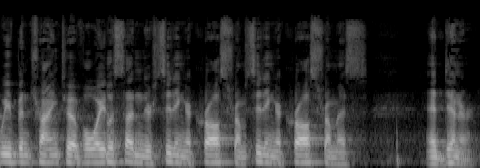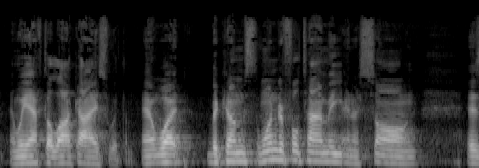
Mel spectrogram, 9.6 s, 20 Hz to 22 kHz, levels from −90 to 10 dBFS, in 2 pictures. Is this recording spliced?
yes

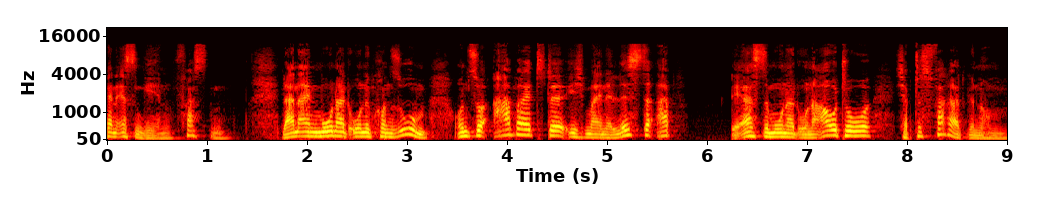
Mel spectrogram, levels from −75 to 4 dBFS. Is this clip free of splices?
yes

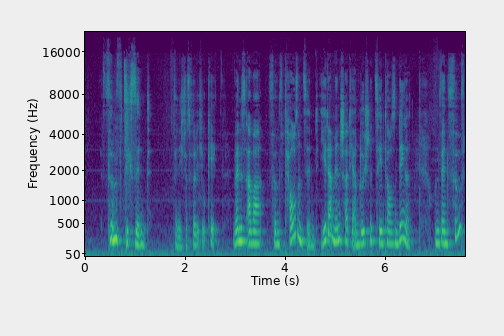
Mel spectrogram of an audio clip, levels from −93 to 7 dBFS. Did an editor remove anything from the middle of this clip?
no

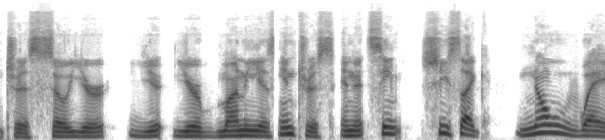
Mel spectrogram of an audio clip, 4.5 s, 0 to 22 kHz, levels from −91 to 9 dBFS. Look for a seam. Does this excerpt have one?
yes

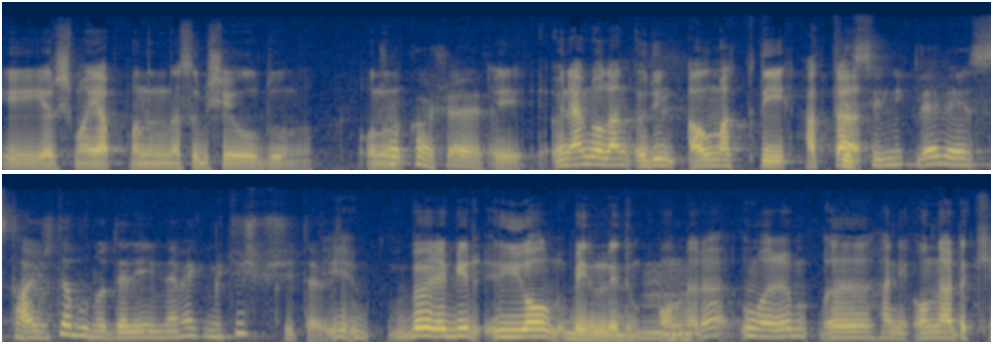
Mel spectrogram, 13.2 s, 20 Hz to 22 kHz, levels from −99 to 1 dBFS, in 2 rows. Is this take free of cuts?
yes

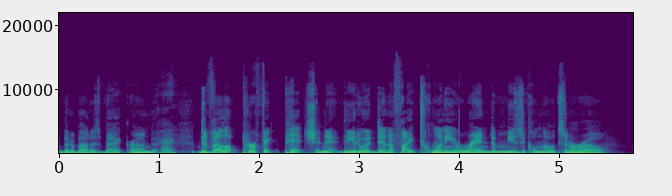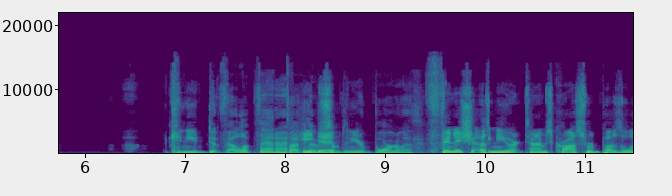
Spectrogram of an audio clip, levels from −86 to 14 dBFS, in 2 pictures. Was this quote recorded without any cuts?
no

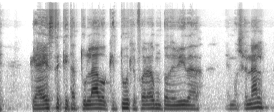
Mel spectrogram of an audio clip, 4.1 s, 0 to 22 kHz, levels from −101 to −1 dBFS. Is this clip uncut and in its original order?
no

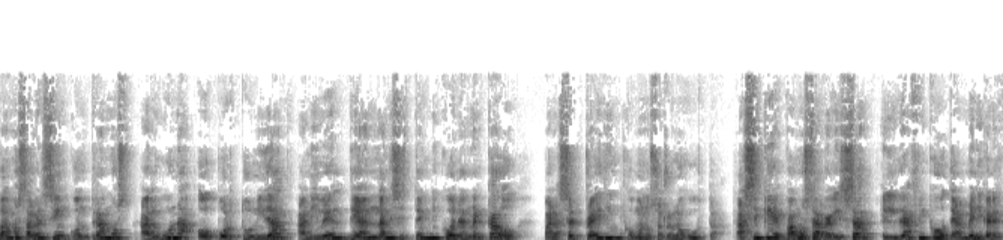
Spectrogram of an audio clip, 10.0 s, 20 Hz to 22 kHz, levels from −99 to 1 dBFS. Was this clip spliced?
yes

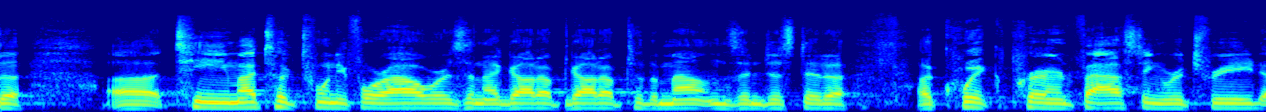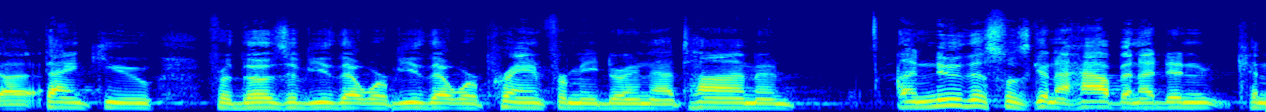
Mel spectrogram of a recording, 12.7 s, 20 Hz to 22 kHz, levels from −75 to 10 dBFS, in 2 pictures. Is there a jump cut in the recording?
yes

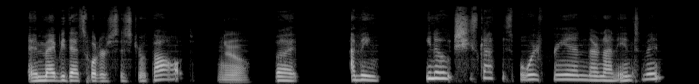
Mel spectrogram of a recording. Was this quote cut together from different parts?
no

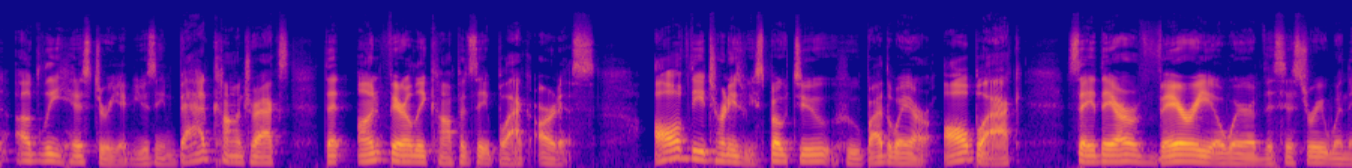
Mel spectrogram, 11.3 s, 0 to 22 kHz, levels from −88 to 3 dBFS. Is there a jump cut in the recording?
no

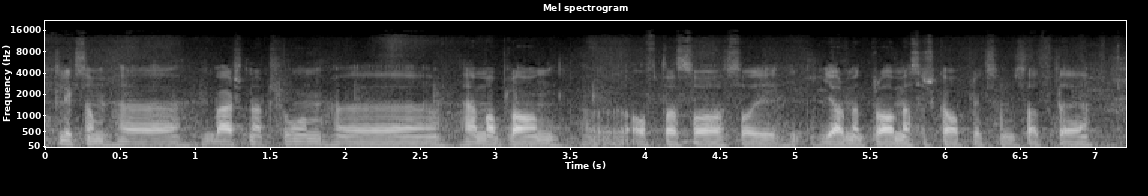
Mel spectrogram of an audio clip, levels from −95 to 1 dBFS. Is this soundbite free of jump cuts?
yes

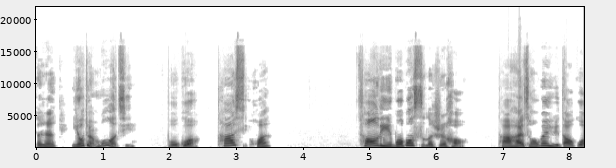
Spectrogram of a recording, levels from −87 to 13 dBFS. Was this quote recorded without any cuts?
yes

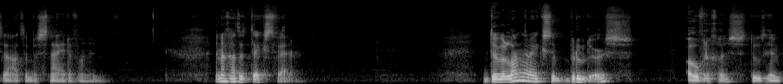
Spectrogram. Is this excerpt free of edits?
yes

